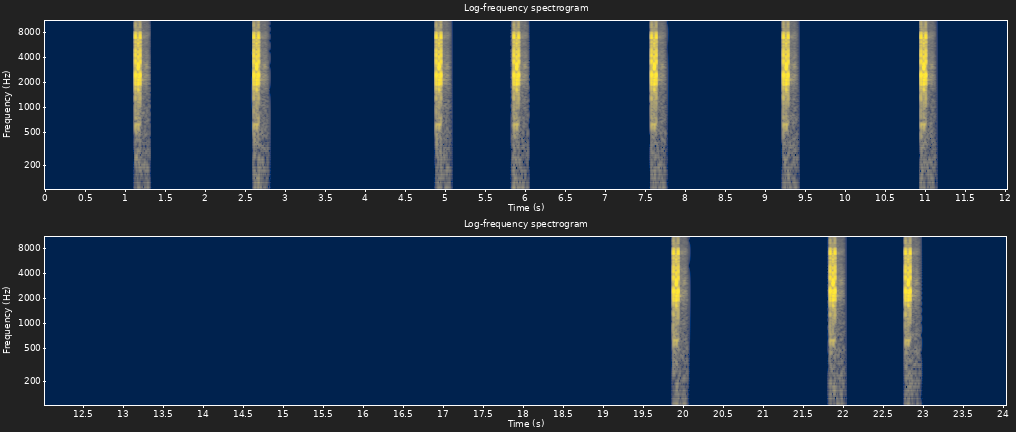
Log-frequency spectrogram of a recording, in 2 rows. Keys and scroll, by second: 0.0-0.4 typing, 0.9 Tab, 2.4 =, 4.7-12.7 typing, 18.4-24.0 typing, 19.3 Return.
